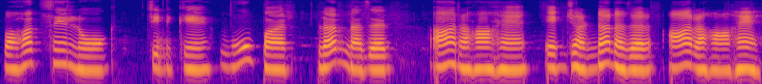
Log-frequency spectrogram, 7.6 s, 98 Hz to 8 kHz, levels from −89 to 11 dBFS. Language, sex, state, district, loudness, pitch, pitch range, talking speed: Hindi, female, Himachal Pradesh, Shimla, -14 LUFS, 220 Hz, 215-245 Hz, 135 wpm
